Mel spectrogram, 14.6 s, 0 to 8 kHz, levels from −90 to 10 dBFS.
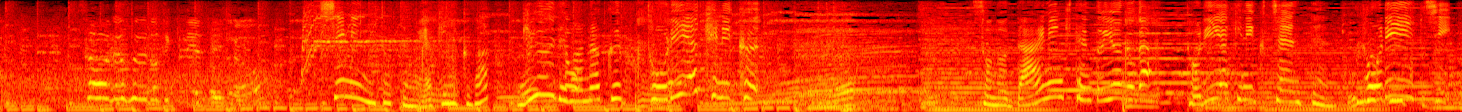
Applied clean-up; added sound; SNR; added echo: none; Fart; 12 dB; none.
